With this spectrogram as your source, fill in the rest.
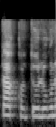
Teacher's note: قاف پہ کلکلا ہوگا، تقتلون حروف کلکلا میں سے ہے کیونکہ ساکن حالت میں قاف ہے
